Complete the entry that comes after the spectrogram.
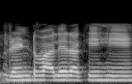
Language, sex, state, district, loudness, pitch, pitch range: Hindi, female, Bihar, Gaya, -13 LUFS, 200 Hz, 195-205 Hz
